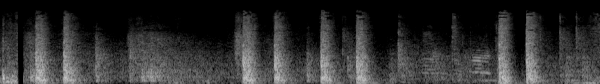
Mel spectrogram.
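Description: Gunshots at close range: about ten sharp cracks, mostly in quick pairs a third of a second apart, with pauses of up to two seconds between them.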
